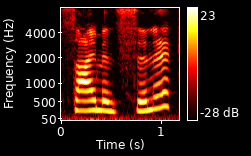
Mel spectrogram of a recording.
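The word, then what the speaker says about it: Simon Sinek: So, I'm guessing you really like is it Simon Synynic? Is that how you pronounce his name?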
